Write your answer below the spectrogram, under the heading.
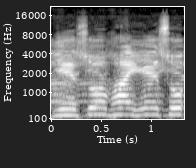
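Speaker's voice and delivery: crying, pleading voice.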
